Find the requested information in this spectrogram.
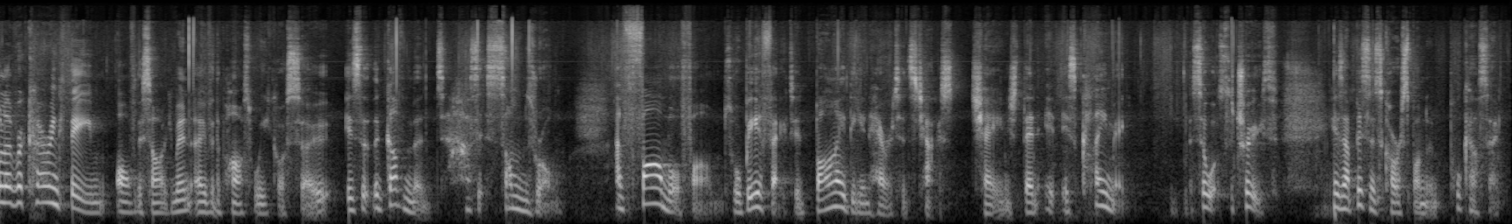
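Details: Adult woman, news presenter; normal speech.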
